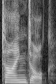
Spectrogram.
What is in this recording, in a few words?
announcements, female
